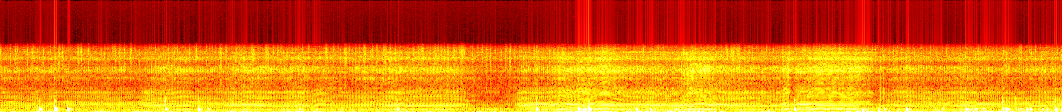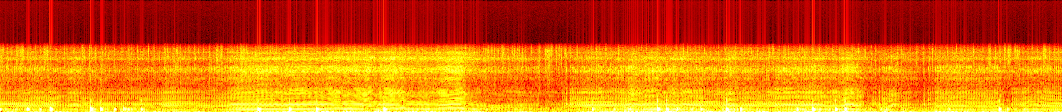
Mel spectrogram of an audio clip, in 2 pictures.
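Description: Trail motorcycle engine running and revving up and down as it is ridden, with frequent low thumps and knocks along the way.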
